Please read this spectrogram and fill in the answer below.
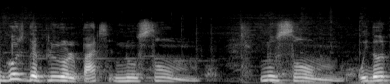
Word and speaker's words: nous sommes: We go to the plural part, nous sommes. Nous sommes. We don't pronounce the S, the STD, when they appear at the end of every French word. We don't pronounce them.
